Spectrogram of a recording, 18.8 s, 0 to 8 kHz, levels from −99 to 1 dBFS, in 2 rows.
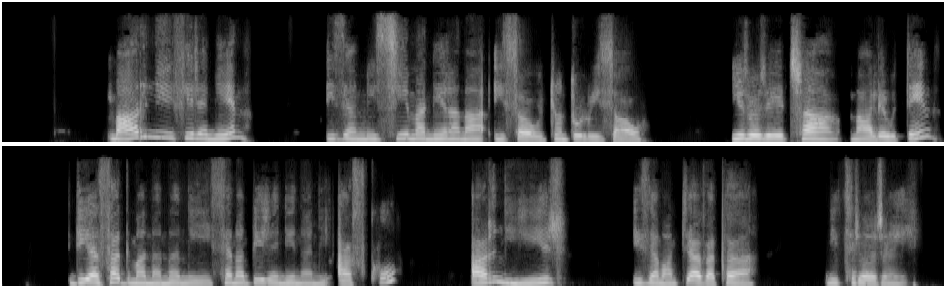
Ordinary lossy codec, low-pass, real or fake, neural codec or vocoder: MP3, 64 kbps; 7.2 kHz; fake; codec, 16 kHz, 1 kbps, X-Codec, HuBERT features, trained on general audio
